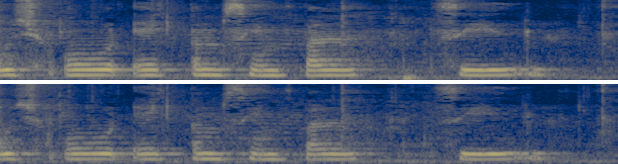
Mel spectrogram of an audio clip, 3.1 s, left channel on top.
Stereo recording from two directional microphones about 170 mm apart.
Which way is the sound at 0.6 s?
15° left (ahead or behind).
